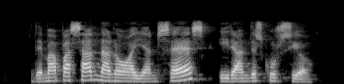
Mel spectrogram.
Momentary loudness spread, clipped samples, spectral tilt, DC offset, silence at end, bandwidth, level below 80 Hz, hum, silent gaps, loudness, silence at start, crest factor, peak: 8 LU; under 0.1%; -3 dB/octave; under 0.1%; 0.35 s; 8.2 kHz; -60 dBFS; none; none; -16 LUFS; 0.3 s; 16 dB; 0 dBFS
